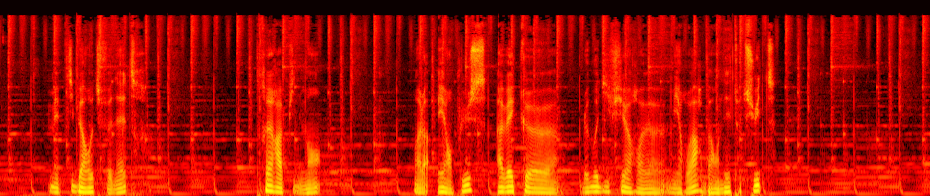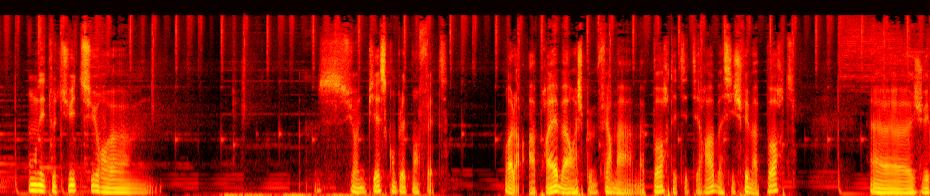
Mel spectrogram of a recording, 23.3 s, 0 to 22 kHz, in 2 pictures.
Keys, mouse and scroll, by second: 1.6 f, 2.4-3.4 scroll down 4, 4.7-8.6 shift+middle drag, 9.2 KP_0, 9.9 scroll up 1, 10.2-11.4 scroll down 4, 11.8-12.3 scroll up 4, 14.6 Tab, 17.4 scroll down 2, 17.6-18.1 scroll up 2, 21.4 Tab.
